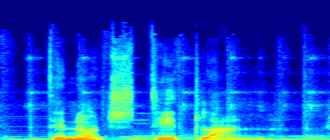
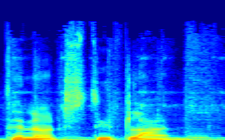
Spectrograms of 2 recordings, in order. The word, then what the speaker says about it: Tenochtitlan: There are two accepted ways to pronounce the name of the ancient city of the Aztecs. You'll often hear Mexican historians say it with the accent on the I, Tenochtitlan. But today we'll be using the common pronunciation that puts the accent on the last syllable, Tenochtitlan.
